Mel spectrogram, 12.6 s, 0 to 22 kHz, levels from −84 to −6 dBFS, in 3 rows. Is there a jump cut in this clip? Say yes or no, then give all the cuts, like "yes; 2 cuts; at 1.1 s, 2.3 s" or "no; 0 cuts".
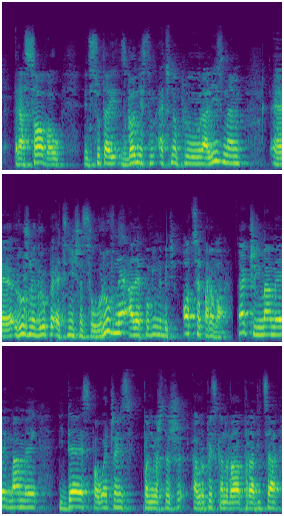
yes; 2 cuts; at 7.7 s, 10.5 s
